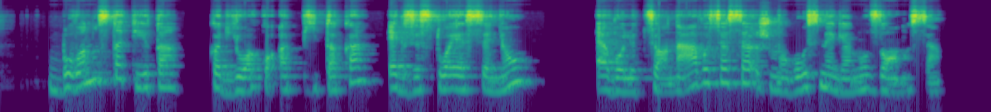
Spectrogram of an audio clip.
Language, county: Lithuanian, Tauragė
